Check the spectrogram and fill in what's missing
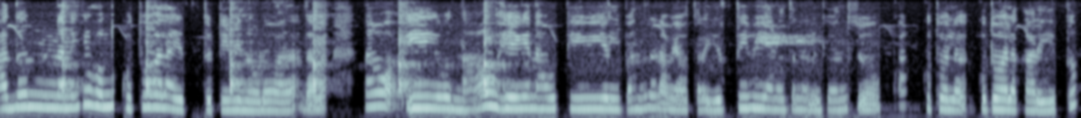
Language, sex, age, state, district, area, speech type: Kannada, female, 18-30, Karnataka, Chikkamagaluru, urban, spontaneous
